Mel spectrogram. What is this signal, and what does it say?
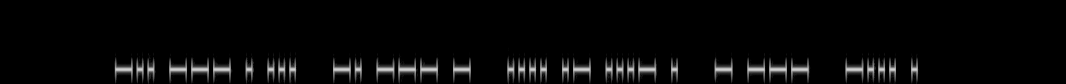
Morse code, heard as a keyed tone, about 22 wpm, 700 Hz. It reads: DOES NOT HAVE TO BE
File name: practice / 22wpm / Build A Phrase - 5-Word Phrases - 22wpm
